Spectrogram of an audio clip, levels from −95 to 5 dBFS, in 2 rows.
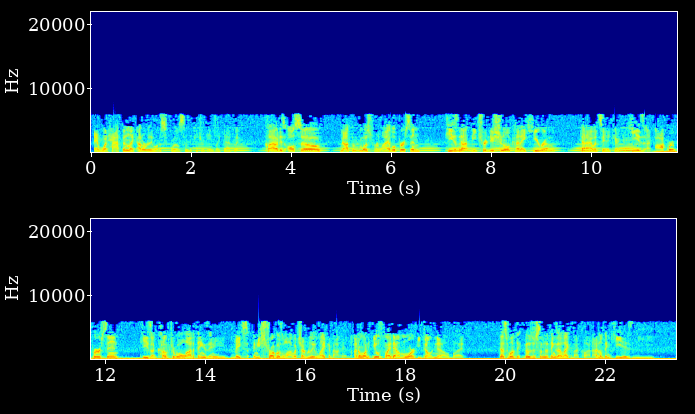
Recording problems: garbled, watery; slightly; nothing above 6 kHz
background music; loud; throughout; 5 dB below the speech
hiss; faint; throughout; 25 dB below the speech

